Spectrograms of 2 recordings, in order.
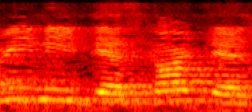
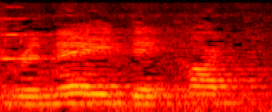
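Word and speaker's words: René Descartes: Now I say that Reini Descartes because that's the only way I can spell it. His name is Renee Deart, but I can't spell Deart. So I say Desart.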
